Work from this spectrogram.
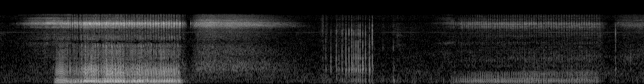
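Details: Bulldog snoring indoors: loud, rasping buzzy breaths with a harmonic rattle, each long inhalation about a second and a half, separated by quieter exhalations with a high hissing tone.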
